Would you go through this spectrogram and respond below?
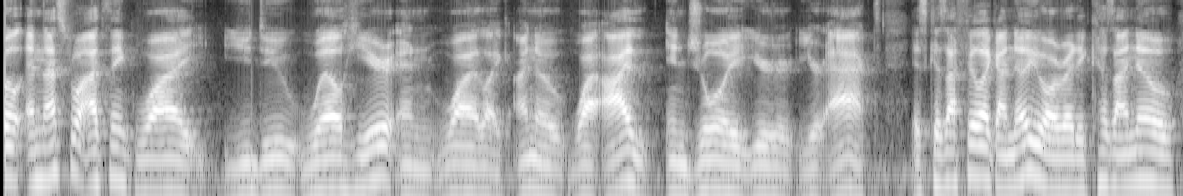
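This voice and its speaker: Rambling young podcast host. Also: male voice, medium pitch, moderate pace, few pauses. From Southern US. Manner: rambling, enthusiastic with many fillers. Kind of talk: casual interview chat.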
